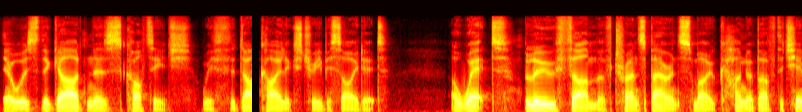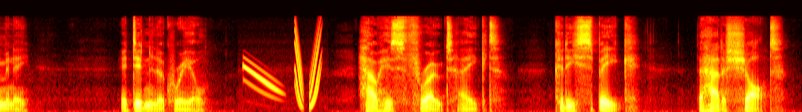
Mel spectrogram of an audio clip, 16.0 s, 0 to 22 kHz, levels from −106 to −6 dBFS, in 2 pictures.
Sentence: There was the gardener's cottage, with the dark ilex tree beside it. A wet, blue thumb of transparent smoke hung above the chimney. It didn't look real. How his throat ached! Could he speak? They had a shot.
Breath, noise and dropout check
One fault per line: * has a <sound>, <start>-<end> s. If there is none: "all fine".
* has a dropout, 2.5-2.6 s
* has a chirp, 10.4-11.2 s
